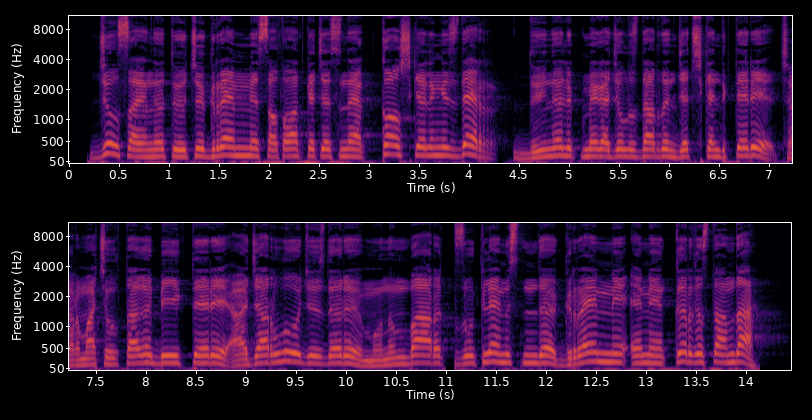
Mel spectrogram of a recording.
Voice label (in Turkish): Kirgizca Erkek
